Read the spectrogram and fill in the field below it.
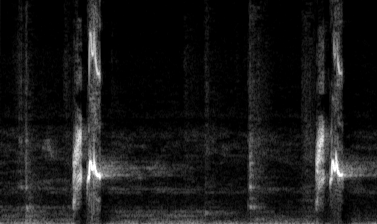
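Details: Sooty-headed bulbul, sung as a lure for other birds; two short, sharp whistled phrases nearly two seconds apart with a faint low rumble.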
